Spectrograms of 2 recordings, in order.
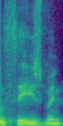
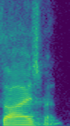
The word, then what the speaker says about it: Theismann: It was Roger Valdesari was our public relations director, and my freshman year, somebody had mentioned to Roger that Joe Theismann kid at that time, everybody from Jersey's Joey, Bobby, Tommy, all our first names end in Y.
